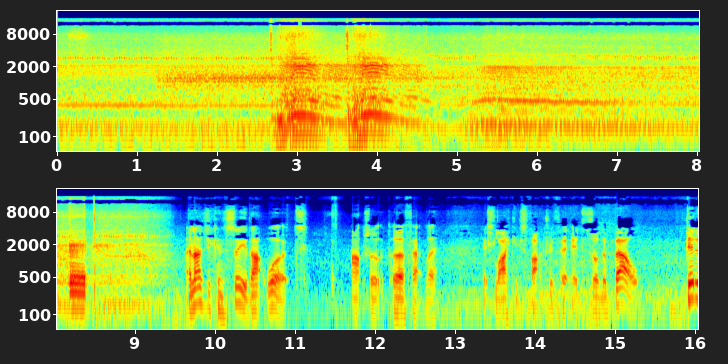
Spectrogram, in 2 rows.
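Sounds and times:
car engine revving and idling: 0:00.0 - 0:09.6
supercharger whine: 0:00.0 - 0:09.6.

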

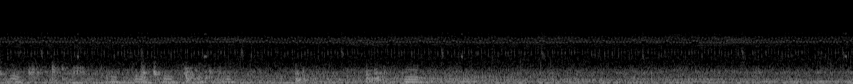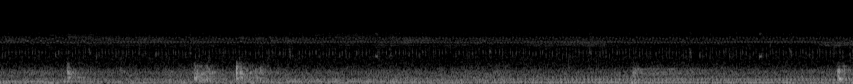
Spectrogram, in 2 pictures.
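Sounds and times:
high-pitched whine: 0:00.0 - 0:17.0
low motor drone: 0:00.0 - 0:17.0
short knocks: 0:10.4 - 0:11.3.

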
